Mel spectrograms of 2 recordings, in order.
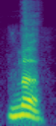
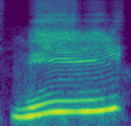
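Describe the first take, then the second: First: The vowel is barely sounded and very short. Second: The vowel is a full, long ee sound. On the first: "just enough to get to the t next" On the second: "like meat"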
